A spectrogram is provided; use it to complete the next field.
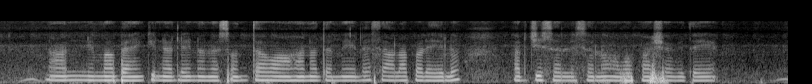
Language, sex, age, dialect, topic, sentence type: Kannada, female, 25-30, Mysore Kannada, banking, question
